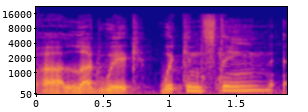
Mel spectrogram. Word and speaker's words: Wittgenstein: but you reference the philosophical teachings of Ludwig Wittgenstein.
